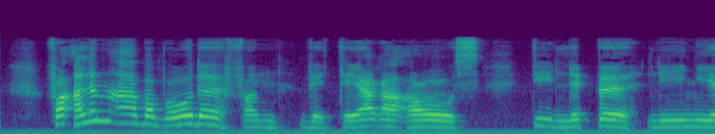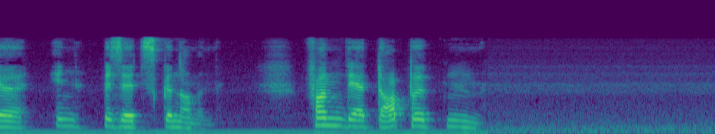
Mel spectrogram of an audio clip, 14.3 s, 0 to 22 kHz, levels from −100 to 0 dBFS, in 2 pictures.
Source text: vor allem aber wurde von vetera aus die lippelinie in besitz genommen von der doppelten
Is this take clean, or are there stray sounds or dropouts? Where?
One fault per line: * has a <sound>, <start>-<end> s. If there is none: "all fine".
all fine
